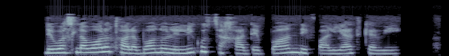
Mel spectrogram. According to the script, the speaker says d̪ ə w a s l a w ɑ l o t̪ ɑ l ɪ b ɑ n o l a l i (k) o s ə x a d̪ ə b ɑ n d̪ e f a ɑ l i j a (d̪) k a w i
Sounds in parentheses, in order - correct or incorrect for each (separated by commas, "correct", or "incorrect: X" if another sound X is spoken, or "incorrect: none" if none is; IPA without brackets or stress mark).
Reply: correct, incorrect: t̪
